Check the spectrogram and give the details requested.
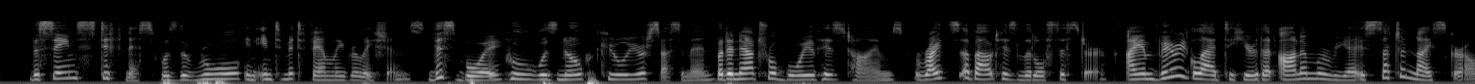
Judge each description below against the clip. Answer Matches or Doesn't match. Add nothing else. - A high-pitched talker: Matches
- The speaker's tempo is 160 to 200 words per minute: Matches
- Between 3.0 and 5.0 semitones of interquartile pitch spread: Matches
